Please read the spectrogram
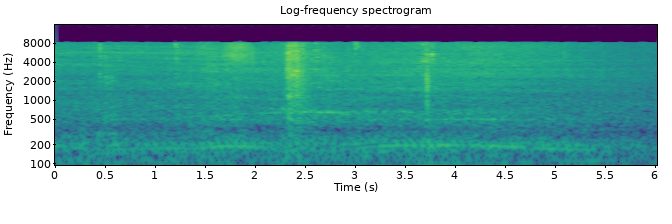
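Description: A vehicle engine idling steadily. About two seconds in there is a sharp clank that rings on for about a second, with a lighter click a little later.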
